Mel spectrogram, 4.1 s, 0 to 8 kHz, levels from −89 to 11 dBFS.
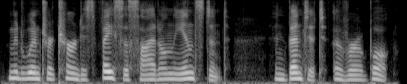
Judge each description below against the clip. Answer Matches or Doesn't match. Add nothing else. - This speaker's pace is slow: Doesn't match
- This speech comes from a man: Doesn't match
